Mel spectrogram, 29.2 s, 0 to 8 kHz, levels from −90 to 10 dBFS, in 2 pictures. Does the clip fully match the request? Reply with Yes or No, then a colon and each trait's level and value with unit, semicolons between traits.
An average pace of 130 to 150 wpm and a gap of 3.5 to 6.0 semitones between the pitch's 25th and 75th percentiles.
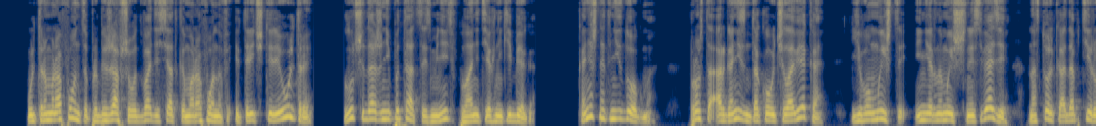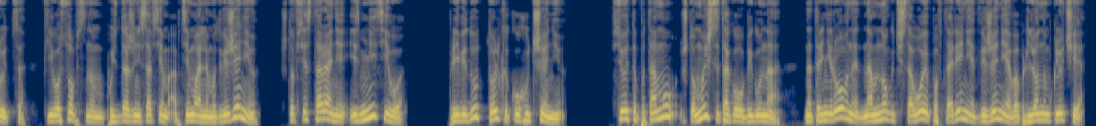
Yes: average, 135 wpm; average, 5.0 semitones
